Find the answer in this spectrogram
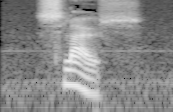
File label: "sluis", Dutch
